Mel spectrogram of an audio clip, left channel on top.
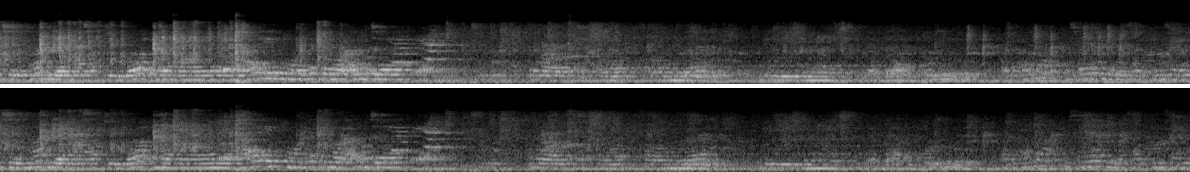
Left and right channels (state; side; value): quieter; right; 3.1 dB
